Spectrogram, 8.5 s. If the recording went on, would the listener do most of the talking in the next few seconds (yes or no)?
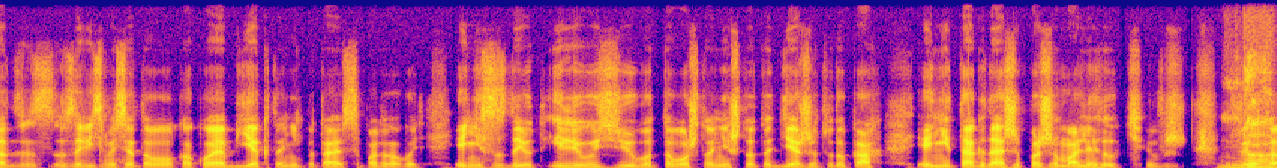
yes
